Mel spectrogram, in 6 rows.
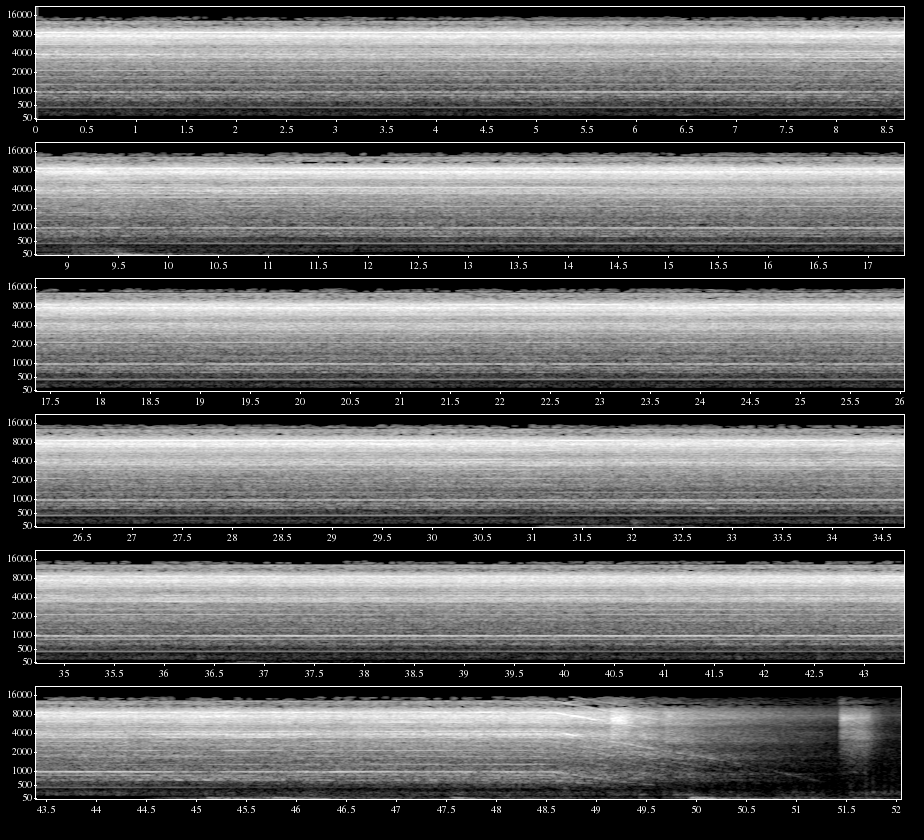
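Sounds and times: electric air pump whining: 0.0s - 52.0s
brief low rumbles: 8.5s - 11.6s
air rushing hiss: 8.6s - 11.7s, 50.0s - 51.9s.

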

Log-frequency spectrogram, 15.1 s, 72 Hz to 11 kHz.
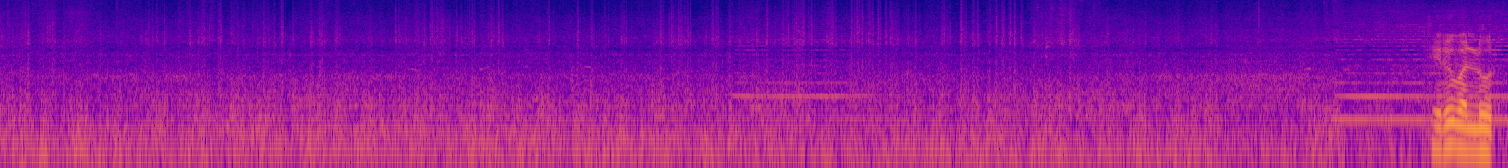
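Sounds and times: wind rushing: 0.0s - 14.3s
train wheels on rail: 0.0s - 15.0s
train horn: 7.3s - 9.0s, 13.2s - 15.0s.

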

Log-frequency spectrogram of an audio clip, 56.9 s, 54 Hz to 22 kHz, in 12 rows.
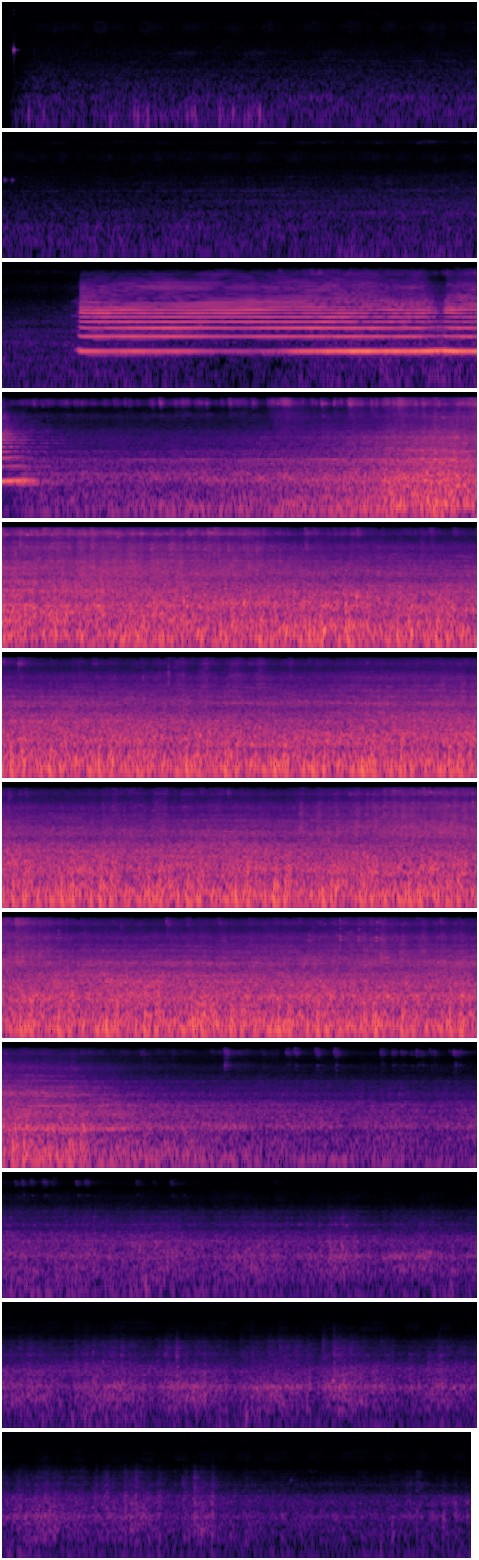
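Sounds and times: train horn blast: 10.2s - 15.0s, 38.2s - 39.6s
train wheels clattering over rails: 14.8s - 55.2s.

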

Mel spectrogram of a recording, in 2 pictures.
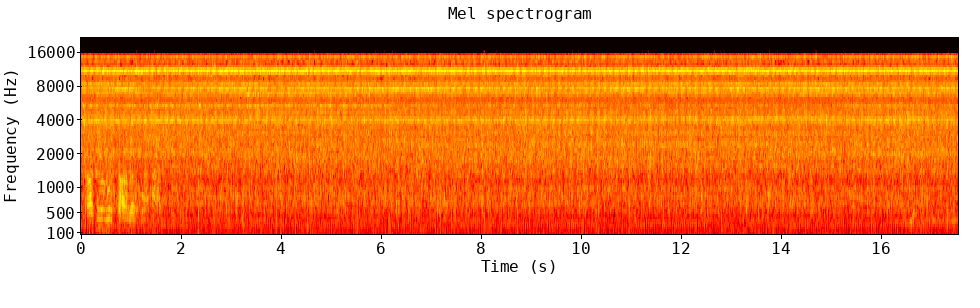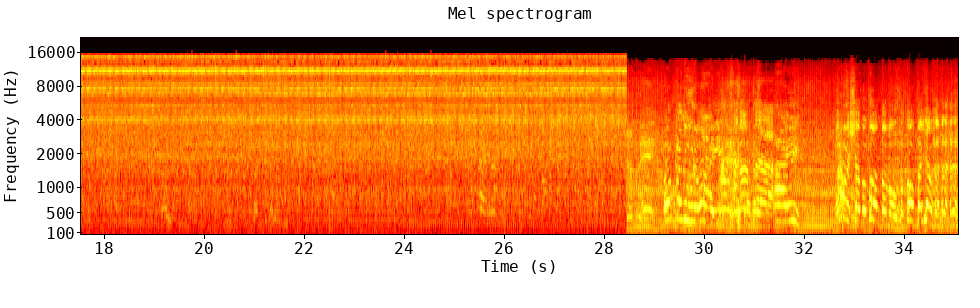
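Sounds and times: electric hammer drill boring into rock: 0.0s - 28.5s.

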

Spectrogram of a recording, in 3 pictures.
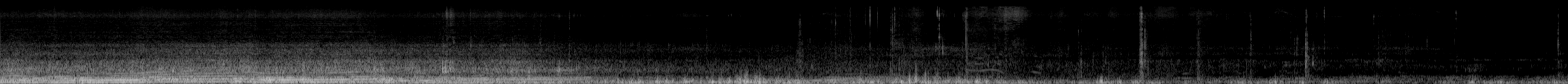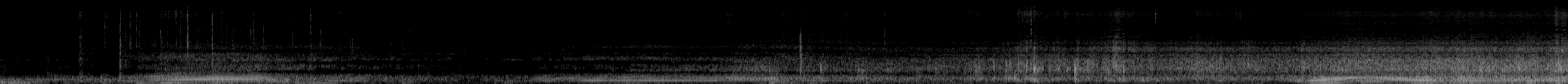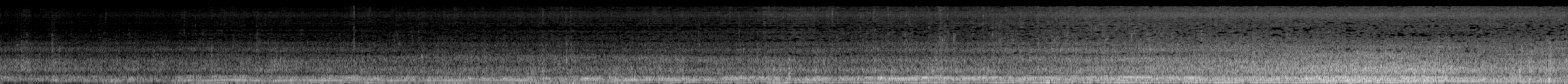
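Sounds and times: car engine revving: 0.0s - 6.0s, 16.9s - 19.5s, 28.6s - 47.0s.

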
